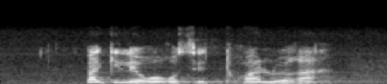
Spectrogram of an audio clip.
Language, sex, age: Northern Sotho, female, 25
